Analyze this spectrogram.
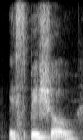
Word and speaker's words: special: فيها المقطع الصوت اول كلمه معايا اللي هي سبيشال معناها خاص ما انطقش السي طبعا زي ما انت بتنطقها تاني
